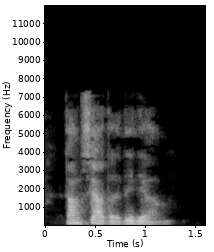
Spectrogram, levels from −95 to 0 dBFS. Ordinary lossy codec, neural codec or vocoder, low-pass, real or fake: AAC, 32 kbps; codec, 16 kHz, 4 kbps, FreqCodec, smaller model; 7.2 kHz; fake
